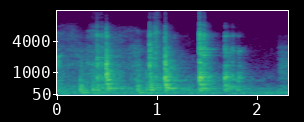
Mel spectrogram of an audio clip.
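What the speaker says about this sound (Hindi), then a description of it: "इसको अब हम अच्छी तरह से मिक्स करते हैं" A spoon scrapes and clinks against a pot while stirring a flour-and-water paste for samosa sealing, in a series of uneven strokes, about five or six distinct scraping knocks, close and fairly loud, with no talking.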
